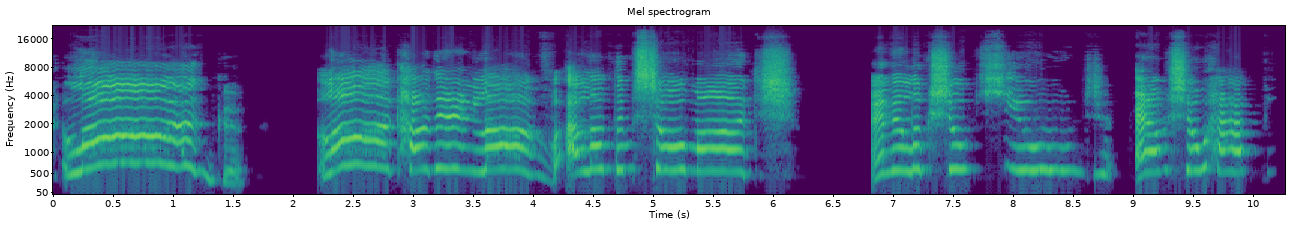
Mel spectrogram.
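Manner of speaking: high, loud, slow, near-tearful squealing; ecstatic fangirl scream. Real, not acted. Fan screaming at chat over a couple in love, ecstatic. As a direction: scream it out overcome with joy.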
